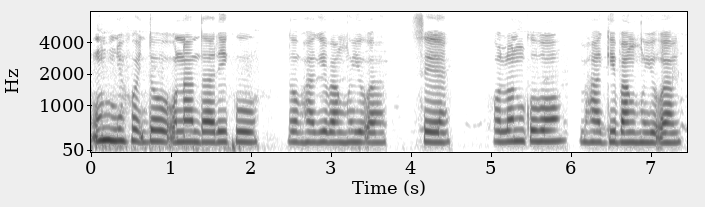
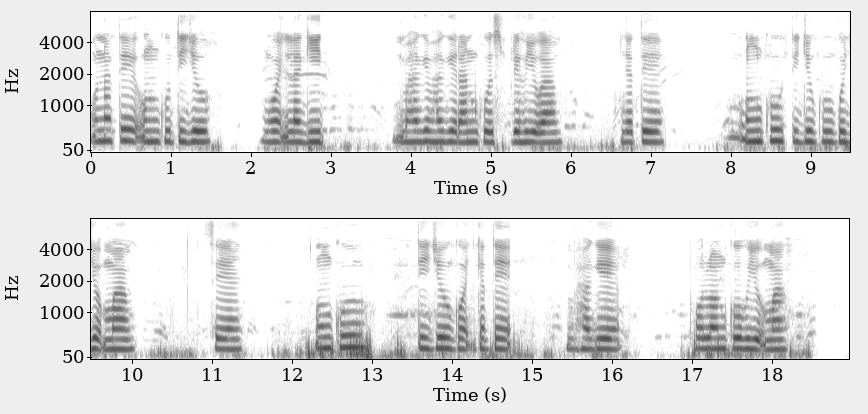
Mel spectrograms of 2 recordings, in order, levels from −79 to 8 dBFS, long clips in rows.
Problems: background sounds at intervals, background conversations at intervals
